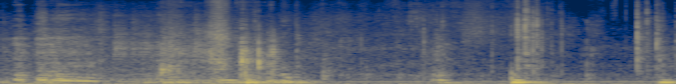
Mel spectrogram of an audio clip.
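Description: Hard plastic card holders being handled and set down on a table: a few light clicks and knocks, the loudest a knock with a low thump about three seconds in. A faint murmured voice comes near the start.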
